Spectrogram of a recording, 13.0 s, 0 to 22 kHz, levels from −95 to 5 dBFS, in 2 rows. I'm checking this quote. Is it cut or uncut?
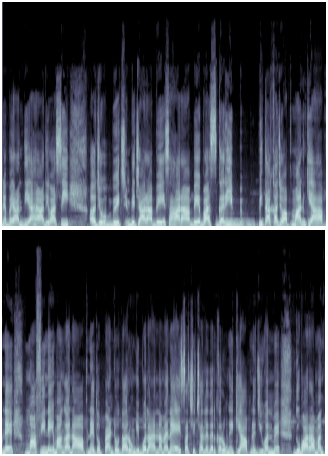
uncut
